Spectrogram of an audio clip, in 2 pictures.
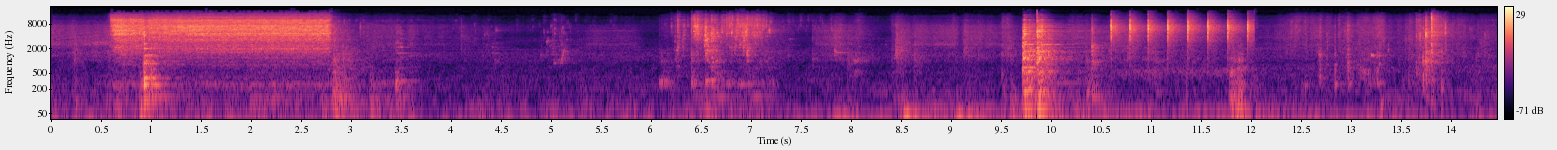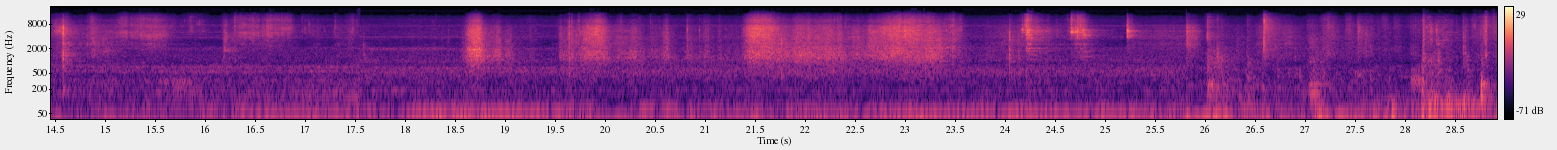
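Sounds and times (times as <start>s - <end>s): kitchen tap running: 0.6s - 2.8s, 10.6s - 12.1s.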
